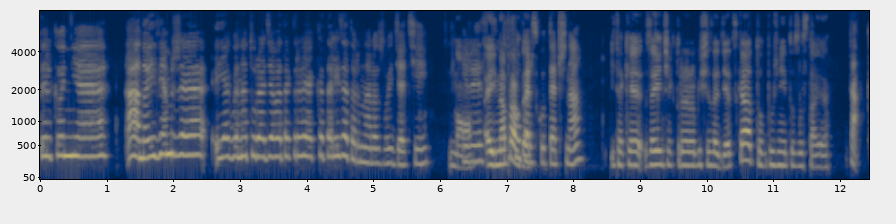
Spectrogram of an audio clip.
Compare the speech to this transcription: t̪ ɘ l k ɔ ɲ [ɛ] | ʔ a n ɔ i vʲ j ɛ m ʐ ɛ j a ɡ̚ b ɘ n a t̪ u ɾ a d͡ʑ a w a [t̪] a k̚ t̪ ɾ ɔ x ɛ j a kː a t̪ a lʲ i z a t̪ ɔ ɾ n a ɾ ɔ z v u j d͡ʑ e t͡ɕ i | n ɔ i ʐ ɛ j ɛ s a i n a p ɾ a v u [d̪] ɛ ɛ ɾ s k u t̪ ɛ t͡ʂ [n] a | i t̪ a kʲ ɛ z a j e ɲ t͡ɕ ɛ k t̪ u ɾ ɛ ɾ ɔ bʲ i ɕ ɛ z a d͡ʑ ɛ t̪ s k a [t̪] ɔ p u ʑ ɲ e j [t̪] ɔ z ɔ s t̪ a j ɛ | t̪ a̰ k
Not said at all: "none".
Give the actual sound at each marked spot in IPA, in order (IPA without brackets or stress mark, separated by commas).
ɛ, t̪, d̪, n, t̪, t̪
